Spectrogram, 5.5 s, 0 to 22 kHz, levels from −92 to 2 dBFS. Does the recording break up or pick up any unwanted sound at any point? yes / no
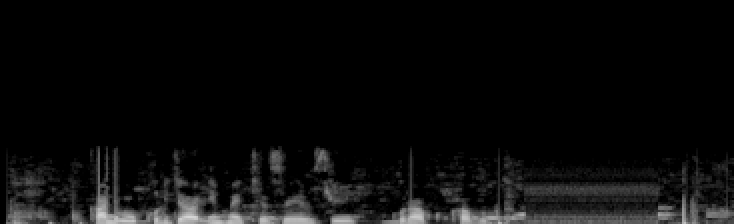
no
